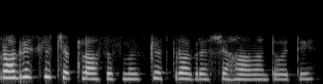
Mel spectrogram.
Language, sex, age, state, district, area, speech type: Kashmiri, female, 30-45, Jammu and Kashmir, Bandipora, rural, conversation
